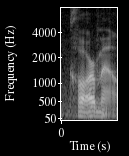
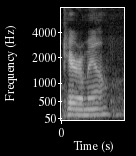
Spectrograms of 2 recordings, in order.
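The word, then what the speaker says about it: Carmel: say caramel caramel caramel it's spelled c a r m e l caramel not caramel oh here's here's one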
